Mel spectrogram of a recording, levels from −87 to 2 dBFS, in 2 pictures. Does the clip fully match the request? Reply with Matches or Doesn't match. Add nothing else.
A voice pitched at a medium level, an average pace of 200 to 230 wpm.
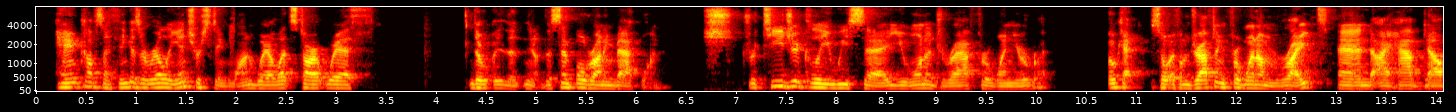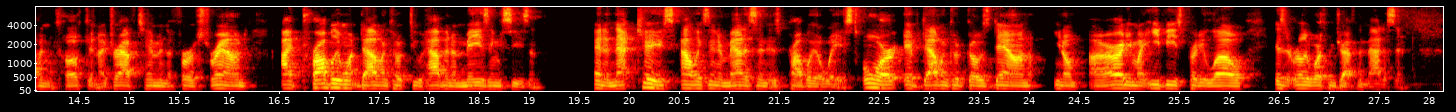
Doesn't match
